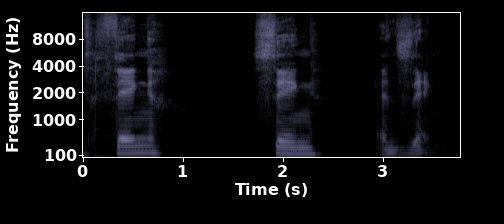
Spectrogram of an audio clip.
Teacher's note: All three of these are fricatives, but you can see that the TH is less intense than the S or the Z. · the TH is less intense than the S or the Z. You can also see that both S and Z, they're made in the same place.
